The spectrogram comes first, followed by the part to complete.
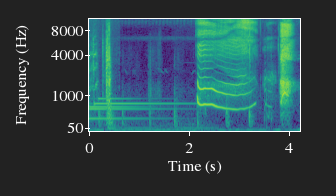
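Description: Two quick knocks at the start over soft, held cartoon music notes that fade away. About two seconds in comes a cartoon girl's loud, long wordless vocal sound, about a second long, with its pitch dipping and then rising, followed near the end by a short vocal sound.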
